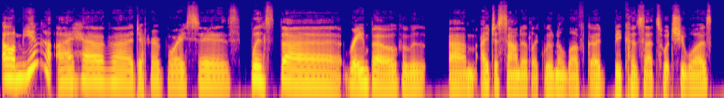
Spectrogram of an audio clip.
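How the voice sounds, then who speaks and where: A woman in her forties talks in a lively, squeaky voice that sits a little low at rest. She jumps way up in pitch when acting out her own thoughts. The sound is close and dry. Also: normal speed, hardly any pauses, clean tone, dry recording. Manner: animated, jumps high in pitch when quoting herself. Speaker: podcast guest. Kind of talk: casual chat.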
